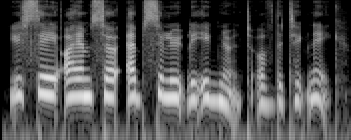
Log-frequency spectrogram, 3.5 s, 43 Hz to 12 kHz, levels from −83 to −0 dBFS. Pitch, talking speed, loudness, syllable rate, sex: 220 Hz, 170 wpm, -18 LUFS, 5.7 syllables/s, female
